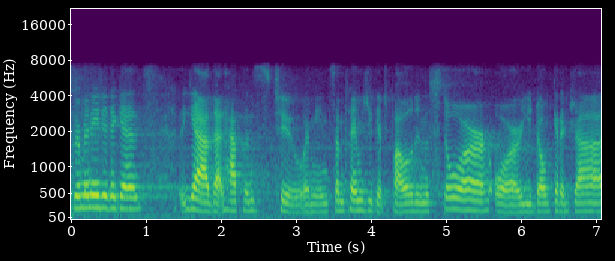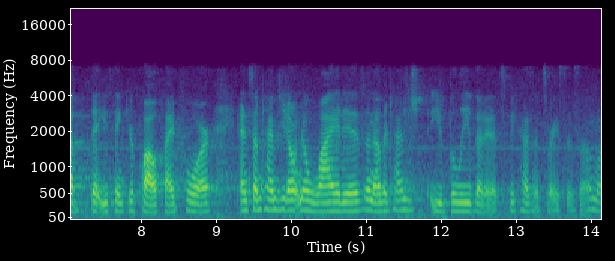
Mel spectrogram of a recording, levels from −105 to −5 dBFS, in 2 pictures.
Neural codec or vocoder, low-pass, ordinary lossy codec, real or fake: none; 7.2 kHz; Opus, 24 kbps; real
